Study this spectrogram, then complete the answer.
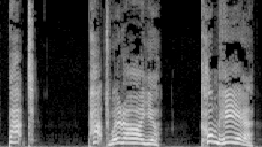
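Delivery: high, loud rabbit shout; frantic rabbit shouting for his servant. A narrator's reading. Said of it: "shouted the rabbit".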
